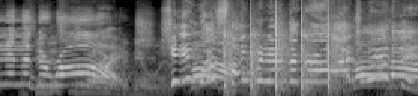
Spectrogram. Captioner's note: gavel banging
